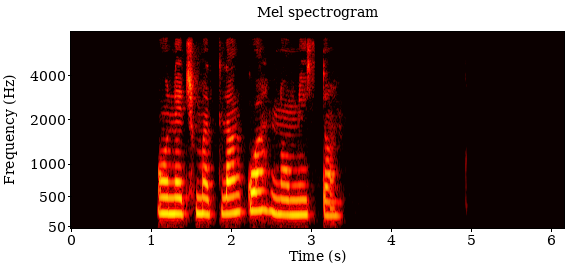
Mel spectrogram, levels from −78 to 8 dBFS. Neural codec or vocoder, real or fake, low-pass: none; real; 7.2 kHz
